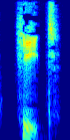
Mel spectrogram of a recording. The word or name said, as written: heat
